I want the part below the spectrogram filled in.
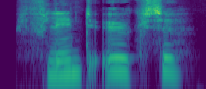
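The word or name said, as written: flinteøkse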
